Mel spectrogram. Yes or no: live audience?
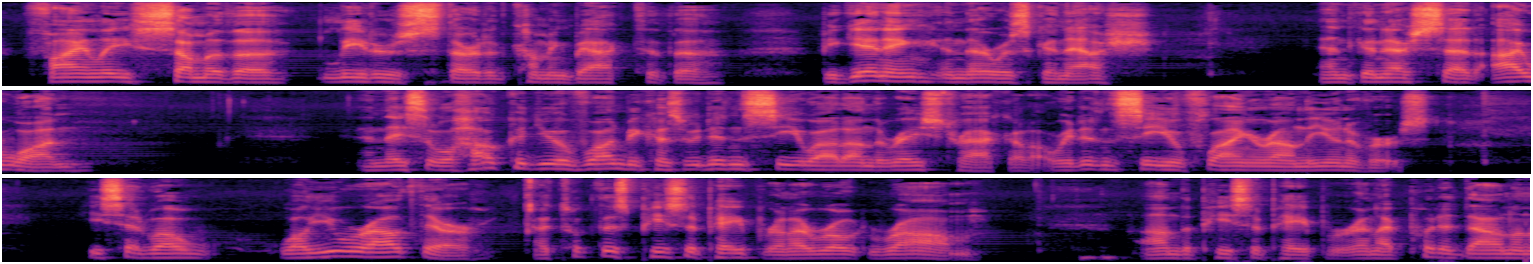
no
